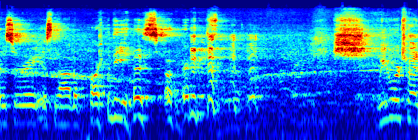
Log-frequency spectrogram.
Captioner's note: laughs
